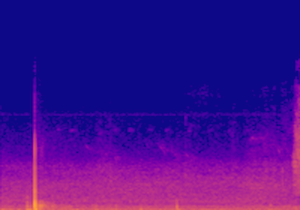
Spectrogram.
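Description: Open-air background rumble and hiss, with a single sharp knock about half a second in.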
